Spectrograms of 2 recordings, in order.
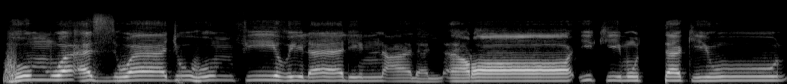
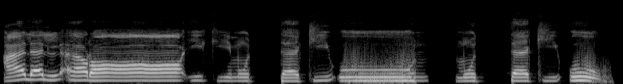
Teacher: huruf hamzah yang baris depan tu hilang kualiti hamzahnya. Dia tak jadi tahqiq. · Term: hilang hamzahnya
